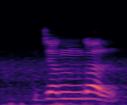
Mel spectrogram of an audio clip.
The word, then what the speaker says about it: जंगल: रहा है ठीक है जंगल मैं यहां पर ना कि तरह उच्चारण हो रहा है को पंख पंख का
